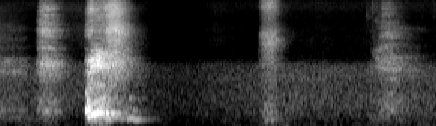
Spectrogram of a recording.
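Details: Female sneezing fit in a bathroom: a sharp in-breath, one loud explosive sneeze, then quieter breaths and a softer second sneeze-like burst.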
